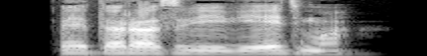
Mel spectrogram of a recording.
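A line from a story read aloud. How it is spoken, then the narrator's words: Ghostly snort. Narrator (Russian): фыркнул призрачный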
